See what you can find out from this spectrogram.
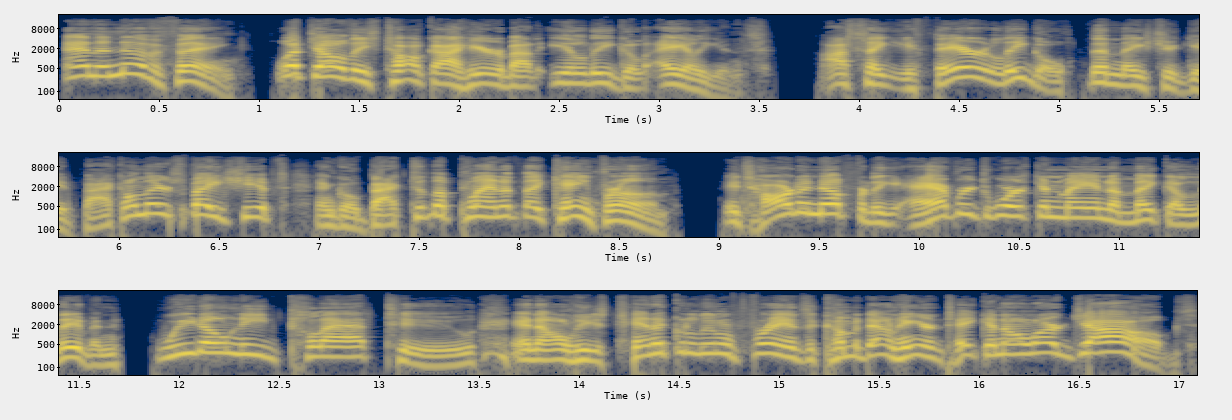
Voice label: Southern; Voice, Acting & Singing samples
